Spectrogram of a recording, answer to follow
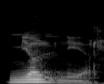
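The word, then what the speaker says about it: Mjölnir: Mjolnir. What? Mjolnir. Is everyone getting this? Mjolnir. That's how you say it in Icelandic, apparently.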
